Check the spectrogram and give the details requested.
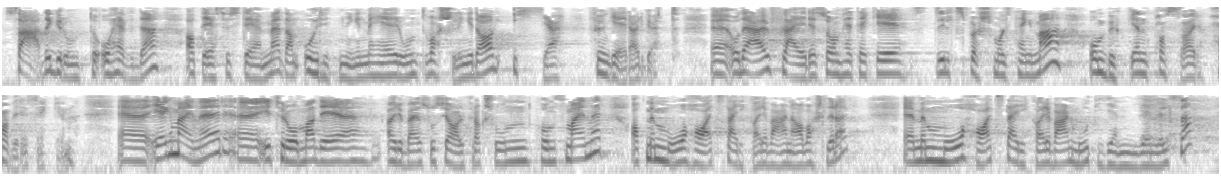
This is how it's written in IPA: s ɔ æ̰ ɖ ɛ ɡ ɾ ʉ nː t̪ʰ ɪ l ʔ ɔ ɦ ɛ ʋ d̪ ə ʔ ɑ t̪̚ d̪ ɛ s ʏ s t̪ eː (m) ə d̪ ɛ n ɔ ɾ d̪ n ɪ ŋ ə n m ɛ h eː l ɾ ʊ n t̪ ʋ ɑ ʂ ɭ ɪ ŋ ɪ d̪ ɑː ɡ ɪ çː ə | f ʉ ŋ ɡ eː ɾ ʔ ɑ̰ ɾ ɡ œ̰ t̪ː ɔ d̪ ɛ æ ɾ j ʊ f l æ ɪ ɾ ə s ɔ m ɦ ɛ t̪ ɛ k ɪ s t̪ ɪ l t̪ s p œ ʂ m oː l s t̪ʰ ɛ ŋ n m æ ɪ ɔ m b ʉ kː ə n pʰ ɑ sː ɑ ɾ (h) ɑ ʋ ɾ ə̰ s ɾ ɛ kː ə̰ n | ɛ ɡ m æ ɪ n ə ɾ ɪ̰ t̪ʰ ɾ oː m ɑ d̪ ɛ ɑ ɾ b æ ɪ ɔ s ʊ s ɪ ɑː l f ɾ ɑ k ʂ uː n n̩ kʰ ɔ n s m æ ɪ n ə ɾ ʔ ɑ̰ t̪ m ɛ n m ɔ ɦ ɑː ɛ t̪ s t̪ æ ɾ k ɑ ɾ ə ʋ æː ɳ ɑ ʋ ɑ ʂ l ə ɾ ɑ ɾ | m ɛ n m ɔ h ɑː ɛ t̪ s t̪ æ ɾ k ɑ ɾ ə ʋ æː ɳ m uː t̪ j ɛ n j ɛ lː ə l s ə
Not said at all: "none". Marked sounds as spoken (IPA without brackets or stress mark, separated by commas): m, h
